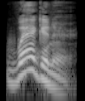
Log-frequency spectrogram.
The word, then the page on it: waggoner: British English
